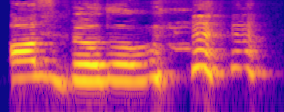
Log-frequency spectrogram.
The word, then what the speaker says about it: Ausbildung: I need to pronounce this in the way Germans pronounce it. Ausbildung.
